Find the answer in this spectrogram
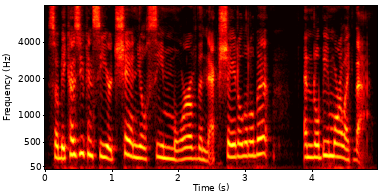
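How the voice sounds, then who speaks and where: Stuffed up from the flu, a young woman walks through her digital art process on a live stream, chatty and giggly and often reading chat aloud. Her voice is a little high and fairly quick.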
